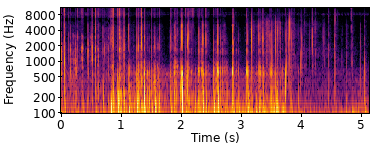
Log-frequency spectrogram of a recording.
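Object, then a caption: Hard plastic phone case on a phone. Fingertips and long nails tap and scratch around the camera bump and back of a black printed hard plastic phone case fitted on a phone. The result is a quiet, rapid run of short, dry clicks mixed with crinkly scratching.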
